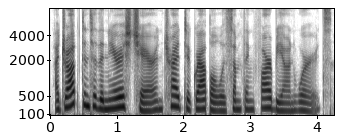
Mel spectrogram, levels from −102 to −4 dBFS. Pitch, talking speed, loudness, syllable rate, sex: 200 Hz, 210 wpm, -19 LUFS, 5.4 syllables/s, female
